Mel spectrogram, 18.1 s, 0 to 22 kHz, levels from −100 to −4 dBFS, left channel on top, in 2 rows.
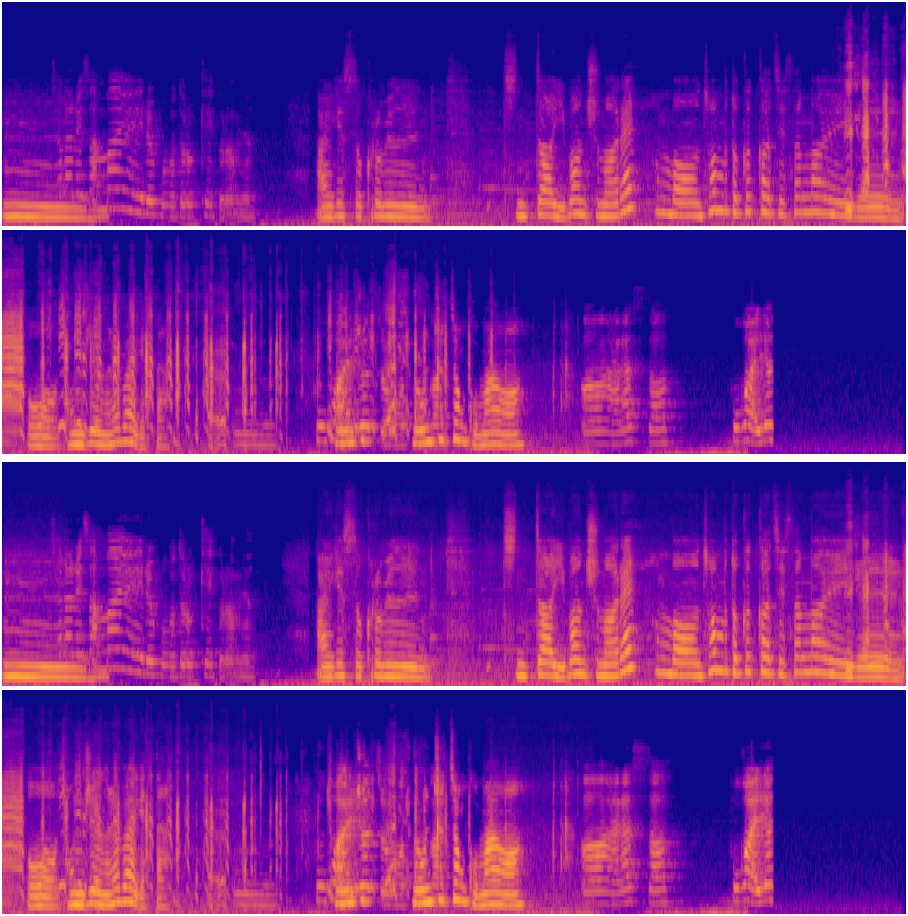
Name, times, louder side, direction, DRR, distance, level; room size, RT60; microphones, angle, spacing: voice 1, 0.0-1.1 3.2-4.7 5.0-10.8 11.1-11.3 12.4-12.6 13.2-14.4 14.6-14.8, right 5 dB, 80° right, 0.6 m, -31 dB
voice 2, 0.5-2.6 11.3-11.9 12.2-13.5 14.8-15.8 16.3-16.8, right 4 dB, 60° right, 1.7 m, -40 dB
sound 1, 4.3-10.7 12.2-12.3, right 1 dB, 45° right, 3.6 m, -58 dB
Laughter, 8.4-14.2, left 3 dB, 20° left, 1.3 m, -38 dB
head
